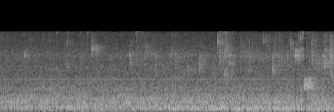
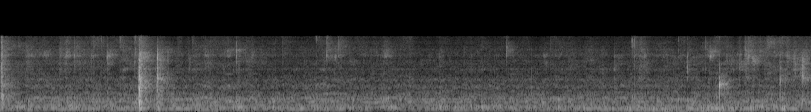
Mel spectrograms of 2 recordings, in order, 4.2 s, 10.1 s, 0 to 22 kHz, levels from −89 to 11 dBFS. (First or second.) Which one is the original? first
